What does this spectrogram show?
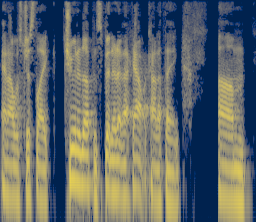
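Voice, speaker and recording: A man with a slight Southern US accent, fairly low in pitch, with ordinary pitch variation, over a quiet background. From US Midwest. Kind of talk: casual interview.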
